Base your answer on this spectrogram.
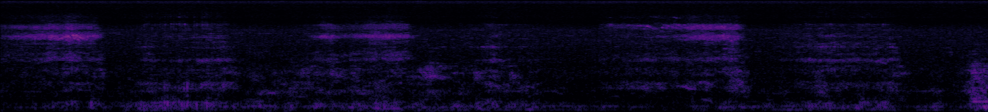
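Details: Low, rumbling, irregular snoring from a sleeping dog, with soft airy hisses between the snores.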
